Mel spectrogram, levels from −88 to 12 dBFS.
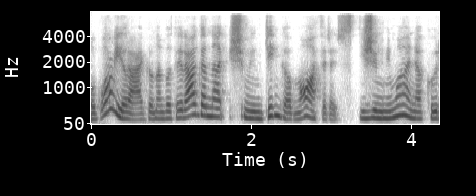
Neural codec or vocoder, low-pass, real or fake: codec, 16 kHz in and 24 kHz out, 0.6 kbps, FocalCodec, streaming, 4096 codes; 7.2 kHz; fake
